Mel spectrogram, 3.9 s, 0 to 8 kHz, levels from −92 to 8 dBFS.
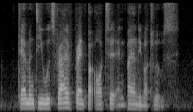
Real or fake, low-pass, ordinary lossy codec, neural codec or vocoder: fake; none; none; codec, 16 kHz, 1.1 kbps, Voila-Tokenizer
